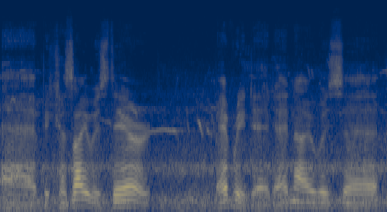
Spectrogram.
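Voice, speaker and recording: A man's voice: low voice, a little slow, noisy background. A middle-aged Irish man, a retired butcher, telling his story in an interview, hesitant and reflective with many fillers. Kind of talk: personal testimony interview.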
